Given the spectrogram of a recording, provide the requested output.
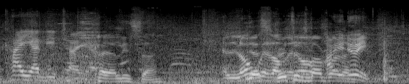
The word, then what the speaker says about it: Khayelitsha: Well, thank you for helping me pronounce it. Khayelitsha. Khayelitsha, yeah.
